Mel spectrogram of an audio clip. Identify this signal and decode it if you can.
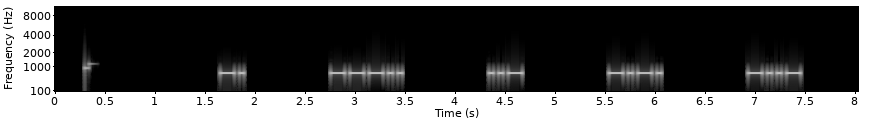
Morse code, heard as a keyed tone, about 25 wpm, spaced as for 9 wpm, 700 Hz. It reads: N8UCX
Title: USA Call Signs - 6x Character Spacing - 25wpm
